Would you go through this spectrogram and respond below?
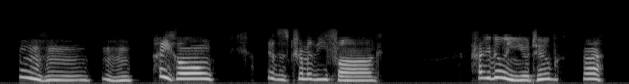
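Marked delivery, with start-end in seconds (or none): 1.5-5.6 very high-pitched, loud, belted-out voice. Bringing a friend up to greet the video viewers: Kermit the Frog voice. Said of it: "I've got a friend with me in the studio".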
